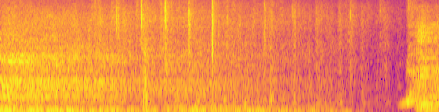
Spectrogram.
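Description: A heavy cinematic boom and rumble dying away, with a few short sharp crackles about halfway, fading out just before the end.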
